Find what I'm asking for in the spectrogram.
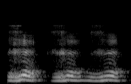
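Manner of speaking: "r" scraped firmly at the back of the throat; a French-style "r", a little stronger. Shown as a demonstration. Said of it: "it's a little bit stronger".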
